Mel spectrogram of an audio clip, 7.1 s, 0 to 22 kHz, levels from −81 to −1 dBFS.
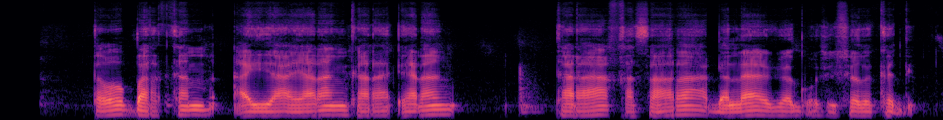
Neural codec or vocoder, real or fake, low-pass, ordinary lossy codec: codec, 44.1 kHz, 7.8 kbps, Pupu-Codec; fake; none; none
